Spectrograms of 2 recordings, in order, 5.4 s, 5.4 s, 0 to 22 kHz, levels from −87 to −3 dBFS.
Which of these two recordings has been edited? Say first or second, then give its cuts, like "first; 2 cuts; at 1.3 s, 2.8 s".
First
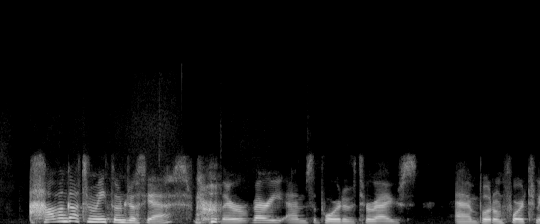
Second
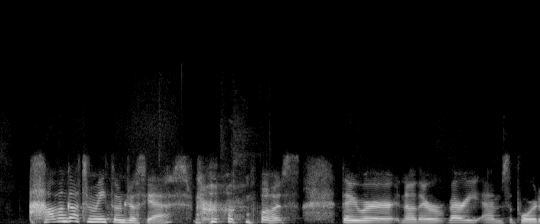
first; 1 cut; at 2.2 s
